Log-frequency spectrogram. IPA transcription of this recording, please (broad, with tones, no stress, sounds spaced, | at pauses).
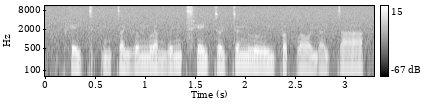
pʰ e˨˥ j t̪ ɪ˧ k̚ ɐ˨ m t̪ ɐ˨ j l ʊ˥ ŋ l ɐ˨ m w ɪ˥ ŋ t͡sʰ e˧ j t̪ ɵ˨˧ ɥ t̪ ɵ˥ n l uː˨˧ j p ɐ˧ p̚ l ɔː˨˩ j ɐ˨ j t̪ aː˧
